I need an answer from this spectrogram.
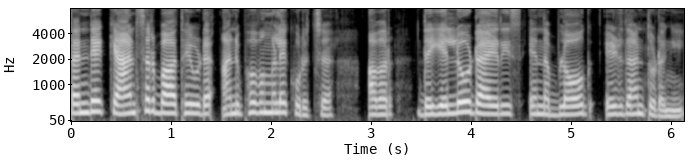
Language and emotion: Malayalam, neutral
